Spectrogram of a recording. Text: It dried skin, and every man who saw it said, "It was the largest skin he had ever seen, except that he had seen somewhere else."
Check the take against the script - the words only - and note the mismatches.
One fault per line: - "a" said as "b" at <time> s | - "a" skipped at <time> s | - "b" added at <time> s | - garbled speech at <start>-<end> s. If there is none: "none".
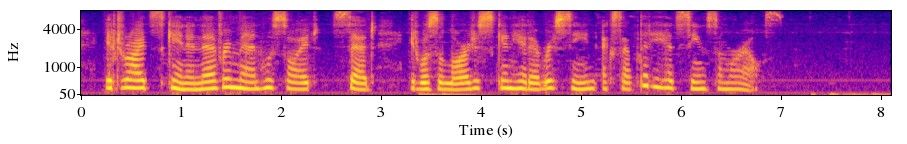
none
